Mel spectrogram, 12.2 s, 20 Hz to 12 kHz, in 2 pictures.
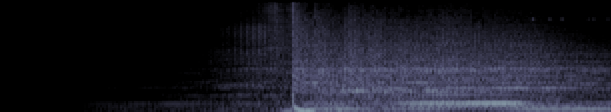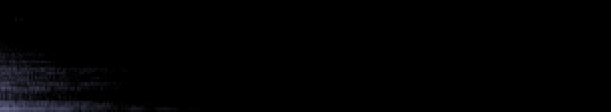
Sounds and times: Cinematic impact 0:01.6 - 0:07.3

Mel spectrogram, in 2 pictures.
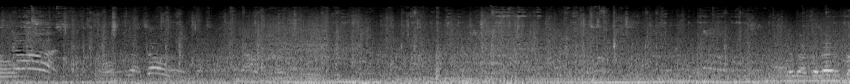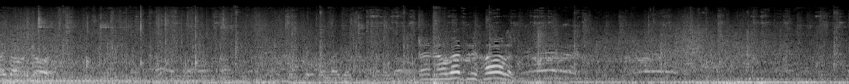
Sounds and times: Horse Carriage 0:00.0 - 0:16.9
traffic 0:00.0 - 0:16.9
crowd 0:05.1 - 0:16.9

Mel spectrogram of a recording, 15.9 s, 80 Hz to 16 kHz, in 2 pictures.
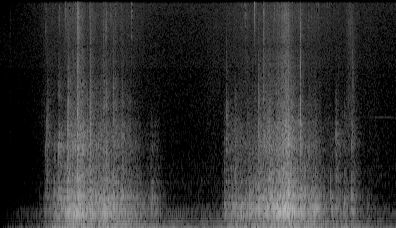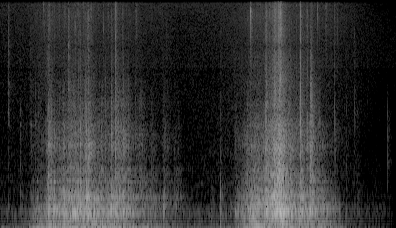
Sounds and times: Office chair rolling 0:00.9 - 0:03.3
Office chair rolling 0:04.4 - 0:07.3
Office chair rolling 0:08.5 - 0:11.5
Office chair rolling 0:12.5 - 0:14.8

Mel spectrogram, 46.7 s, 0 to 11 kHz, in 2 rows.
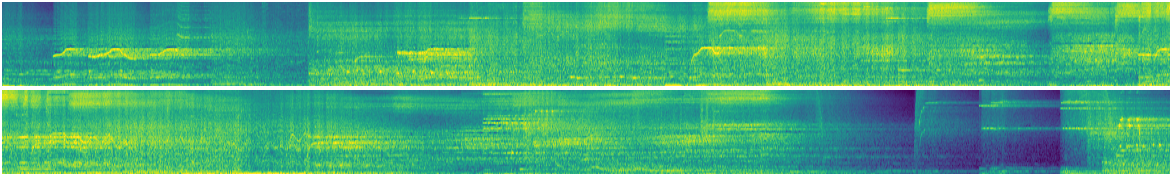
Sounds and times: voices 0:29.1 - 0:40.0

